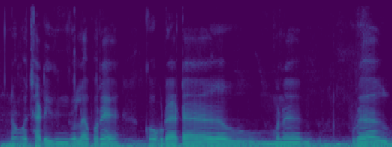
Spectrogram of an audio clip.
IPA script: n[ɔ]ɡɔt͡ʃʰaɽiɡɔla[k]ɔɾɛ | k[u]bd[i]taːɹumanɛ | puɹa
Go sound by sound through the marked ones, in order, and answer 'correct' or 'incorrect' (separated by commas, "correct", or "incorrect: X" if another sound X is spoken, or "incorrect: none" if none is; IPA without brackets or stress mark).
correct, incorrect: p, incorrect: ɔ, incorrect: a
